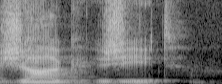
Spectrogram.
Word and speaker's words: Jacques Gite: Jacques Gite. That's all. 2 syllables, not too bad, Thank you very much.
